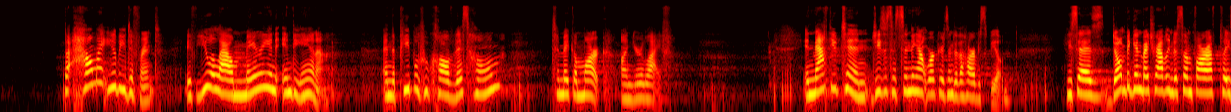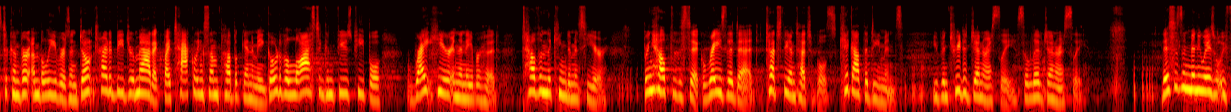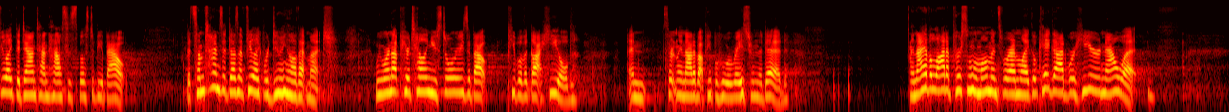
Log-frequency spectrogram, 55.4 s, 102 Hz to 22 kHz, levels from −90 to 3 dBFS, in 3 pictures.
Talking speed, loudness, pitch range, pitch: 185 wpm, -31 LUFS, 220-275 Hz, 245 Hz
